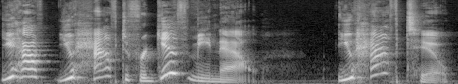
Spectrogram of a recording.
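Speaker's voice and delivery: high, slow, put-upon whine; indignant mock apologizer. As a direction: play the wounded offender demanding forgiveness. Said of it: "it's like".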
